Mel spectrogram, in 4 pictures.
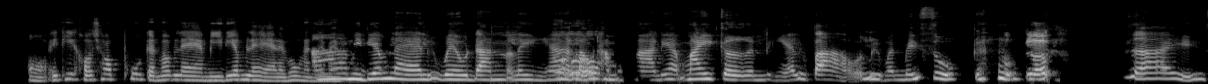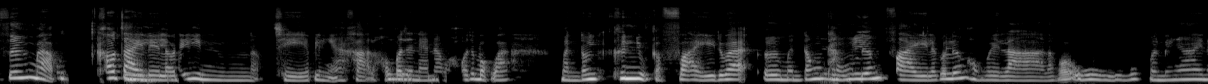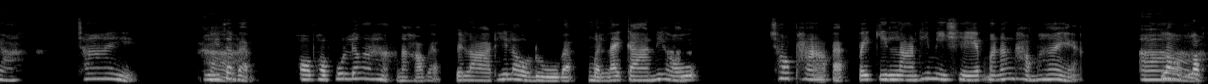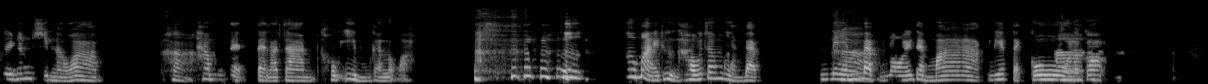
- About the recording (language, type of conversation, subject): Thai, unstructured, คุณเคยมีเมนูโปรดที่ทำเองแล้วรู้สึกภูมิใจไหม?
- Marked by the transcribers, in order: in English: "rare medium-rare"; distorted speech; in English: "medium-rare"; in English: "well-done"; other background noise; chuckle; chuckle; tapping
